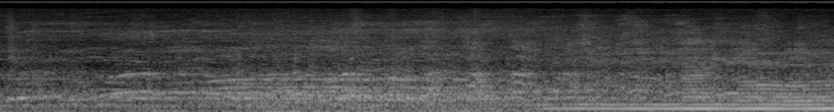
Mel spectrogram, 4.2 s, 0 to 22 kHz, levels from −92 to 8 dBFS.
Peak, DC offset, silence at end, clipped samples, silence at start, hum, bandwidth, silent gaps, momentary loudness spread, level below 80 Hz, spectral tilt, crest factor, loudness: -20 dBFS; under 0.1%; 0 s; under 0.1%; 0 s; none; over 20 kHz; none; 8 LU; -50 dBFS; -5.5 dB/octave; 14 dB; -35 LUFS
